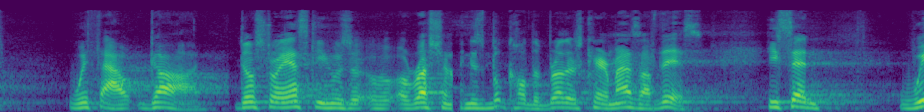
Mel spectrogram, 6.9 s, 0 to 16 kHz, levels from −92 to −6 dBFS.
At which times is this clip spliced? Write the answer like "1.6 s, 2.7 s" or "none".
1.7 s, 3.4 s, 4.9 s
